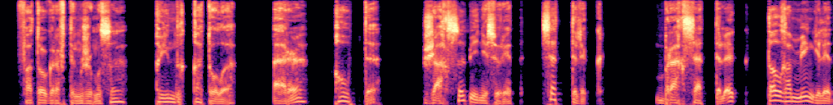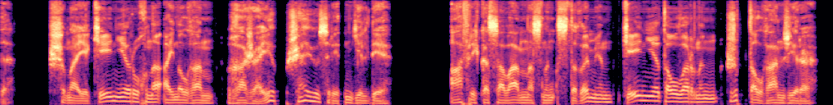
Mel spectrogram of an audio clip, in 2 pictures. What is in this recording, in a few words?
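kazak male narration; voice demos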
